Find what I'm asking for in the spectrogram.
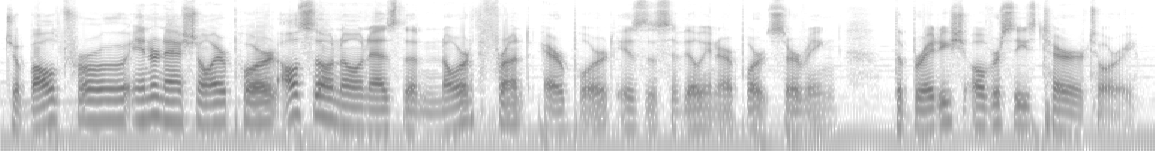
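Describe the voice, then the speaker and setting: A man's voice: medium pitch, moderate pace, vocal fry, fairly bright tone, faint music behind. An American man casually commenting on his flight simulator gameplay in a rambling, easygoing way, chuckling at himself now and then. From United States. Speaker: flight sim gaming channel host.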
